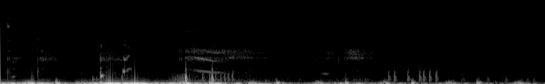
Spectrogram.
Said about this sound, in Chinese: 已经好喜欢听你的心跳声，现在不用仔细听就能感受到他跳的有多快有多有力了。弟弟的心跳声咚咚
